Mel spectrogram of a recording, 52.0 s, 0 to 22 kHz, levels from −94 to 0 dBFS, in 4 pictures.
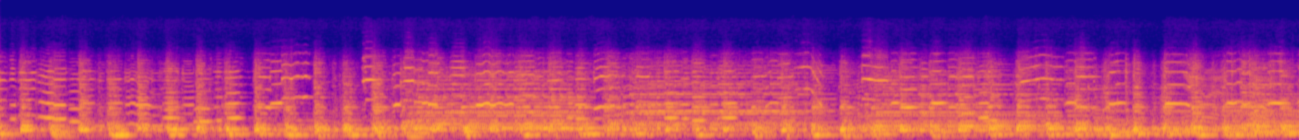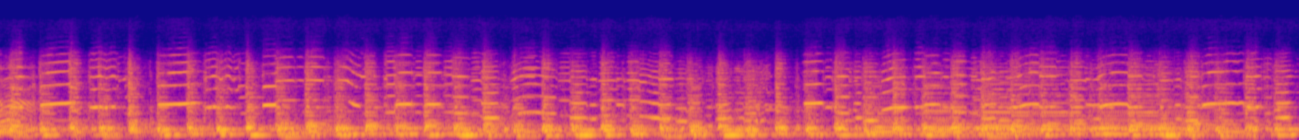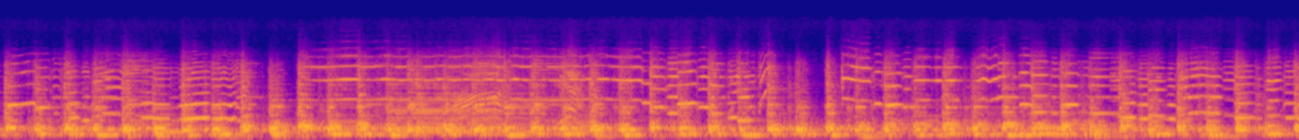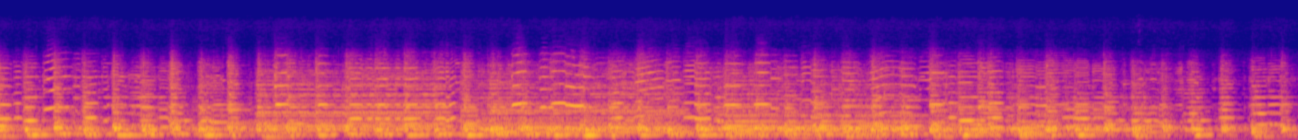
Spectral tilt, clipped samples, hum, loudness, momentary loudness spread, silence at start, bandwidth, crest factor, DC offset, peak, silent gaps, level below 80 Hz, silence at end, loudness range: -7.5 dB/octave; under 0.1%; none; -20 LUFS; 4 LU; 0 s; 6.6 kHz; 12 dB; under 0.1%; -8 dBFS; none; -42 dBFS; 0 s; 2 LU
